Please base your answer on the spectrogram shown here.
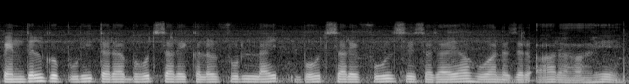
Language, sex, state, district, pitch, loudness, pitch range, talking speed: Hindi, male, Arunachal Pradesh, Lower Dibang Valley, 120 Hz, -18 LUFS, 115-130 Hz, 170 wpm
